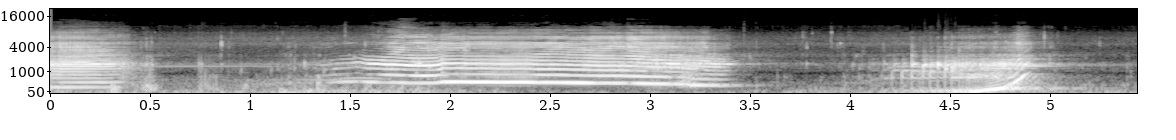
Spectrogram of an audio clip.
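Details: Singing male humpback surfacing next to a kayak, producing a sustained harmonic wail that slowly slides downward for about two seconds, then a rough upswept grunt.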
